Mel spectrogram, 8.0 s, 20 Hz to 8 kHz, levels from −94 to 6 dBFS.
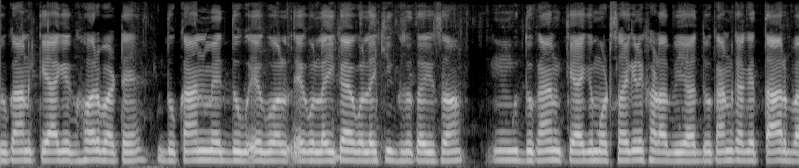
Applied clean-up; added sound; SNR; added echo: neural mask model DeepFilterNet 3.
